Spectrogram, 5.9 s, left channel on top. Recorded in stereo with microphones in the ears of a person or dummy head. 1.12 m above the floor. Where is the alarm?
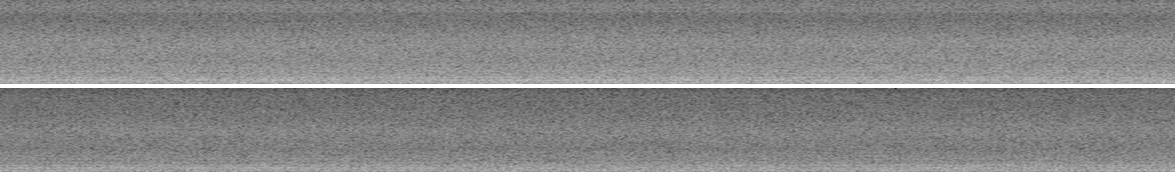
No alarm in this recording.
